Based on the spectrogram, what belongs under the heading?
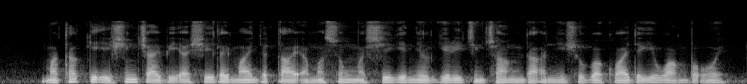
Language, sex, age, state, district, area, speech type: Manipuri, male, 30-45, Manipur, Imphal West, urban, read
